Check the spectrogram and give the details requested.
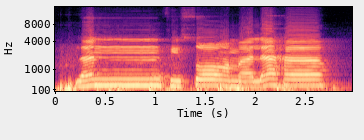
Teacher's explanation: یہ صاد ہے، سین نہیں، سین کی آواز میں نہیں پڑھنا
